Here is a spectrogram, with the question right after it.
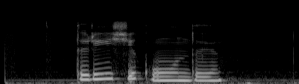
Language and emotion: Russian, sad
